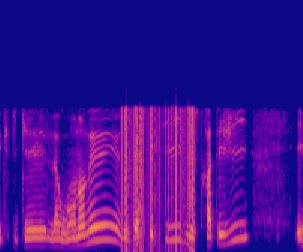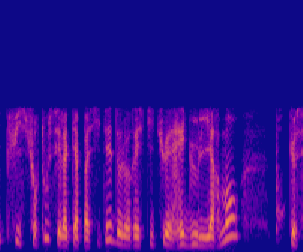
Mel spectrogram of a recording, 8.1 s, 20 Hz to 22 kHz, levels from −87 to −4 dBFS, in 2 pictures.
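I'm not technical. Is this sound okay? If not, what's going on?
No. From 1.62 to 2.62 s, just after "où on en est", there are bit errors on a digital phone line. Some of the data bits were flipped on the way. Each flipped bit spoils one tiny slice of sound, so you hear sharp ticks and crackle on top of the speech. The narrow, phone-like sound comes from normal telephone coding.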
